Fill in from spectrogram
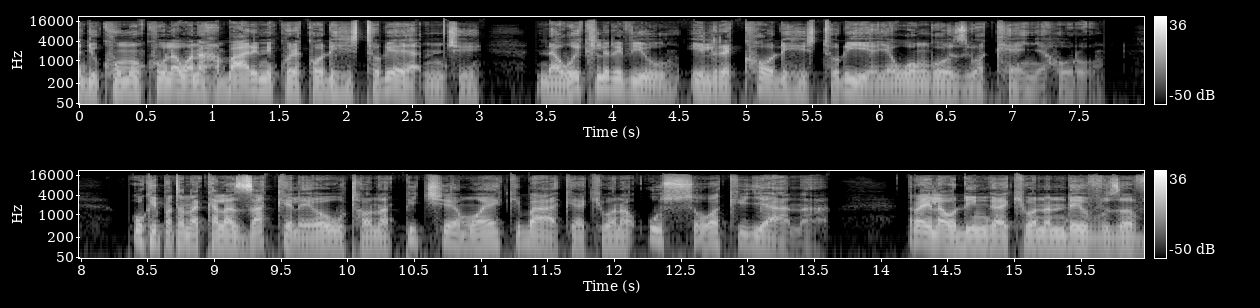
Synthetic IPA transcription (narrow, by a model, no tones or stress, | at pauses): ʄukʰumukʰulawanaɦaɓaɾinikuɾɛkɔɗiɦistʰɔɾiaja̰ʔm̩t͡ʃi | nawikliɾivjuiliɾɛkʰɔɗiɦistʰɔɾiajauɔŋɡɔziwakʰɛɲa̰hṵɾṵ | ukipatanakalazakɛlɛɔutʰaɔnapit͡ʃajamwaɛkiɓakɛakʰiwanausɔ̰wakʰiʄana̰ | ɾailaɔɗiŋɡaːkʰiwanandɛvuza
